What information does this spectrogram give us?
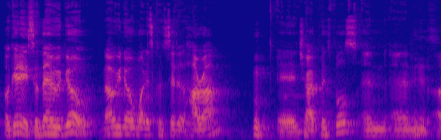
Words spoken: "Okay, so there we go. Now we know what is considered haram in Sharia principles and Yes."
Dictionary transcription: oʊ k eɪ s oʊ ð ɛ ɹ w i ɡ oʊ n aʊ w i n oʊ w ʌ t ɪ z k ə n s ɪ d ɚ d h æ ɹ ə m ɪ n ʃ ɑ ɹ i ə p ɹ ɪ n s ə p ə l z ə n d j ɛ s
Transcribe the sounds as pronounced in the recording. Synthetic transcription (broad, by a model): oʊ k eɪ s oʊ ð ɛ w i ɡ oʊ n aʊ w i n oʊ w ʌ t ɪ s k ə n s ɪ d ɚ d h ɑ ɹ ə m ɪ n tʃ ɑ i p ɹ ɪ n s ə p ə l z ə n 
